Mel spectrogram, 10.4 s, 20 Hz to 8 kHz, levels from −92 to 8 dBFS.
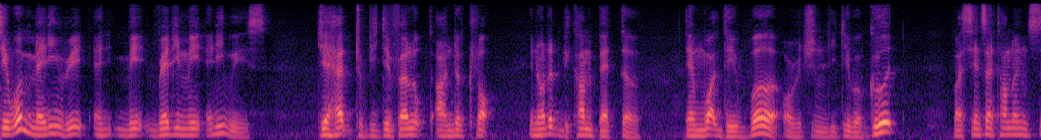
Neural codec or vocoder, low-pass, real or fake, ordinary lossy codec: codec, 16 kHz, 0.8 kbps, ZipCodec; 7.2 kHz; fake; none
